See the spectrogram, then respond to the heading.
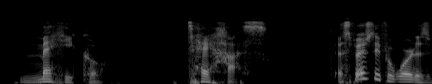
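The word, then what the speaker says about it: México: like exito or excellente it can also have the same sound as a j and go ha uh in words like Mexico especially if a word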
